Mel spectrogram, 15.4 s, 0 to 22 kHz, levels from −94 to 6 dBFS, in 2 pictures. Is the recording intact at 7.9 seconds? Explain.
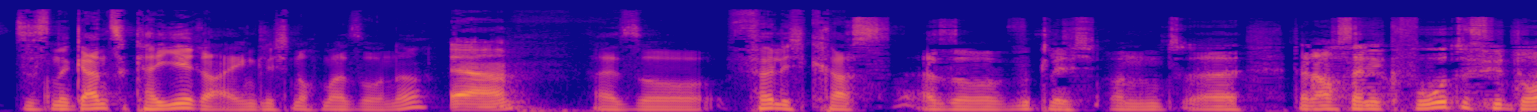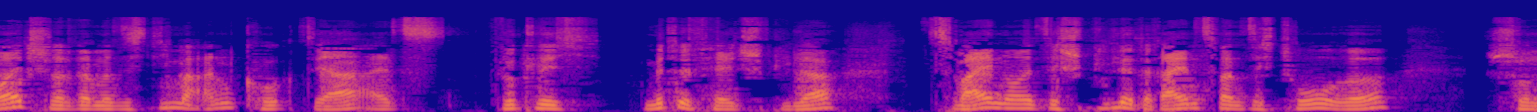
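No. From 4.24 s to the end, the speech turns dull, with nothing above 11.5 kHz. This is an adaptive stream at a lower bitrate, which fits a drop to a far smaller codec rate.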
